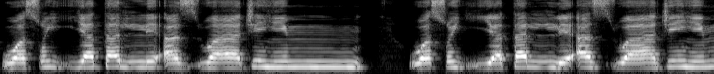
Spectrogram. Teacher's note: یا پر جو ہے شد آیا ہے، یا کو شدت کے ساتھ سختی کے ساتھ پڑھیں گے، اور تا کو لام کے ساتھ ملائیں گے، ٹھیک ہے۔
